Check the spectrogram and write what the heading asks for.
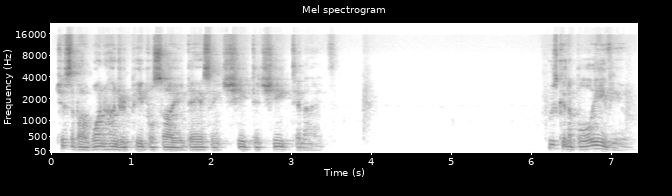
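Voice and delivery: soft, subdued worry; understated fear, kept quiet; hushed, mildly scared warning; Susan Sarandon scared. Acted. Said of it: "Sarandon scared".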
